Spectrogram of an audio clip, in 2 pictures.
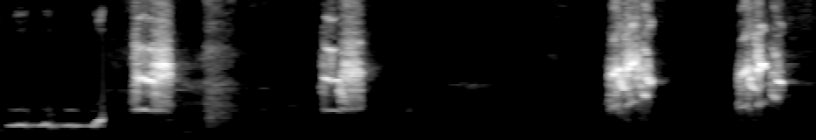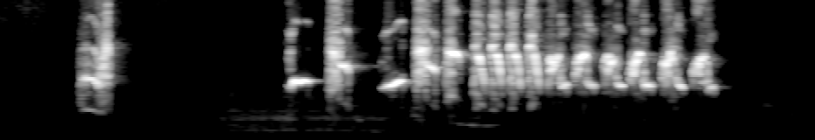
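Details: Crested jay (sogon) song used to draw responses from other birds: a short low whistle, then spaced harsh high notes, ending in a quick rattling series of sharp chirps.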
